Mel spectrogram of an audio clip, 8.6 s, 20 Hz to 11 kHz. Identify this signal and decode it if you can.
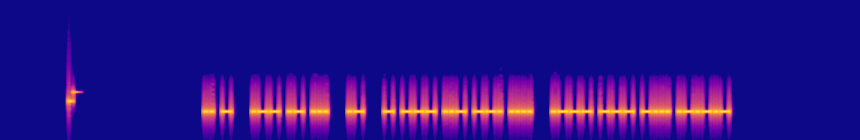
Morse code, heard as a keyed tone, about 40 wpm, 700 Hz. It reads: IT WAS A TOUGH JOB.
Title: Sentences from Top 1200 Words 40wpm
